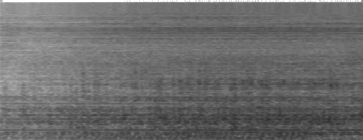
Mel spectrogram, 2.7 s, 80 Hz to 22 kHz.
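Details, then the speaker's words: iRobot Roomba Plus 515 dock washing the mop pads at the start of a cleaning job: a low steady water pump hum, then louder as the dirty-water pump kicks on. Pumps operating normally; this also happens at the end of a job. "You can hear kind of a water pump, and then you hear the dirty water pump kicking on. And it'll do this at the end of the job, also."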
